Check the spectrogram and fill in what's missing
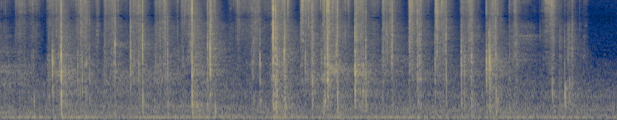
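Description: Tarot cards are shuffled and drawn by hand, giving a close, quiet run of rapid riffling flicks and soft slaps in uneven bursts.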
